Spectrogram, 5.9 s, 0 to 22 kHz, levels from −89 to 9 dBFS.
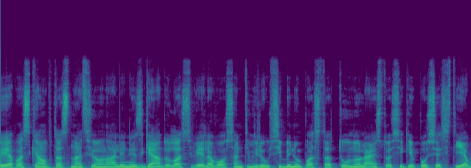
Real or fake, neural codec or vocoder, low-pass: fake; codec, 44.1 kHz, 7.8 kbps, Pupu-Codec; 14.4 kHz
